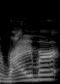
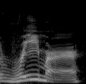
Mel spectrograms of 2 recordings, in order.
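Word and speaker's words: Reimer: children as poisoned also grossan pronounces Rhymer as reamer I'm just saying she can't even get his name right in 1965 Janet Rymer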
